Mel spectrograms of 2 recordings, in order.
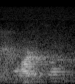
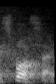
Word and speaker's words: Sforza: What about Catherine Schwarza from the, her husband was like a Duchy of Milan, and she was Yes. the, I could mispronounce her name. Yeah, Sforza, yeah.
